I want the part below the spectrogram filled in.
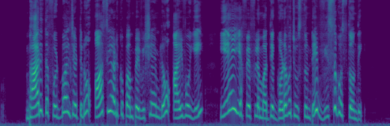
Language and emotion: Telugu, angry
